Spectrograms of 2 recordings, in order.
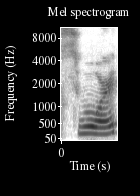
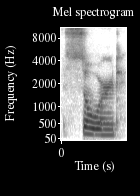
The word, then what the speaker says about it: sword: So it's not sword, it's sword. Sword. Okay, so the W is silent.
